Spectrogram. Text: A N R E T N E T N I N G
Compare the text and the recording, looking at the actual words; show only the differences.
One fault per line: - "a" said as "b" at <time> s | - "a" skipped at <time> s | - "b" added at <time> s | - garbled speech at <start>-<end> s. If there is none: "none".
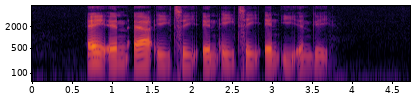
none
